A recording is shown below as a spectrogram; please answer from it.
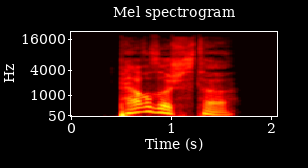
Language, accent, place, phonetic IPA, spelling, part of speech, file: German, Germany, Berlin, [ˈpɛʁzɪʃstə], persischste, adjective, De-persischste.ogg
- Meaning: inflection of persisch: 1. strong/mixed nominative/accusative feminine singular superlative degree 2. strong nominative/accusative plural superlative degree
